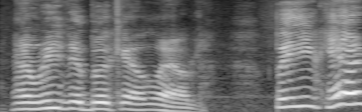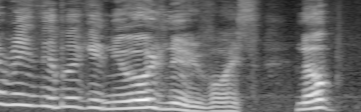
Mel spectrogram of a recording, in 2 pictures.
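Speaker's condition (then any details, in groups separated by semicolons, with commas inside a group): Cerebral palsy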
